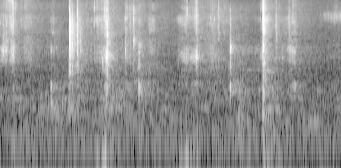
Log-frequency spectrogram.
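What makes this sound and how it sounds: A knife scrapes and slices a thinning light blue soap bar over a pile of soap shavings. The sound is a quiet series of crisp, bright, crackly strokes with little low end. Each stroke stops almost instantly.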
